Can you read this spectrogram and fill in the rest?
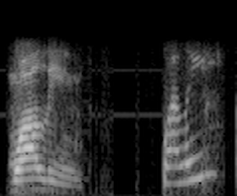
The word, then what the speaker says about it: Mwalim: Mwalim. – Mwalim. – Very cool. – Mwalim. Mwalim, like the French Mwalim, right? – Okay.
